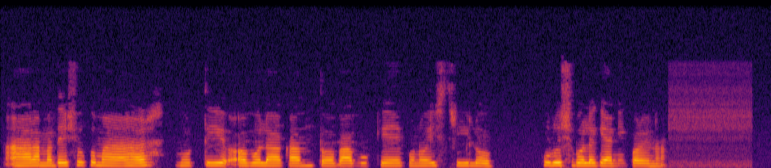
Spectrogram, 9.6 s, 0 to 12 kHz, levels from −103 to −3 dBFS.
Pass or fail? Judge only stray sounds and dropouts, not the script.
pass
